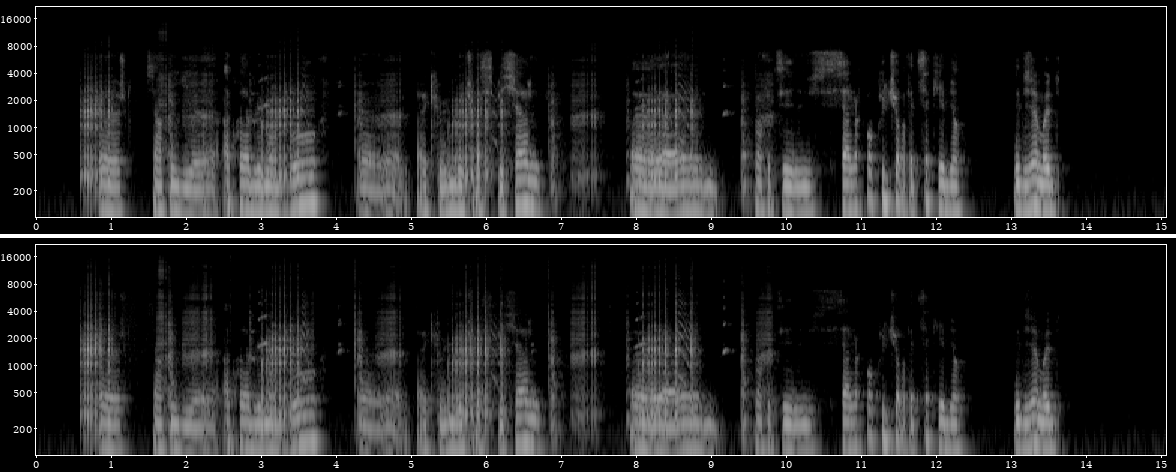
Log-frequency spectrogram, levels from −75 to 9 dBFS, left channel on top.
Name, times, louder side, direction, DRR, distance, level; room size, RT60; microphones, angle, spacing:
sound 1, 0.6-1.2 1.6-2.4 2.8-3.7 4.0-4.9 5.3-7.5 7.9-8.8 9.1-9.8, right 2 dB, 35° right, 1.0 m, -34 dB
voice 1, 0.8-1.2 1.5-3.8 4.3-6.7 7.9-9.1 9.6-12.3 13.0-13.6, left 3 dB, 90° left, 0.6 m, -29 dB
21.0 x 9.1 x 2.3 m
head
